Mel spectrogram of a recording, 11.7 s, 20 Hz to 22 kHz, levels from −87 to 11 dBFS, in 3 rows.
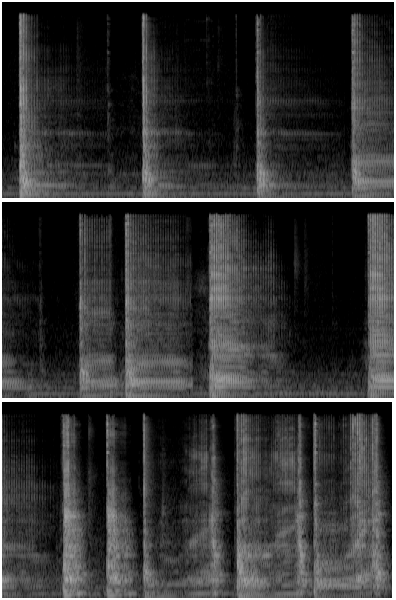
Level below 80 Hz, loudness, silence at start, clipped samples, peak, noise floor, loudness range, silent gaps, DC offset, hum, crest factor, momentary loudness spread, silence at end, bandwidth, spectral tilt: -54 dBFS; -27 LUFS; 0.15 s; under 0.1%; 0 dBFS; -56 dBFS; 8 LU; none; under 0.1%; none; 30 dB; 22 LU; 0 s; 17.5 kHz; -1.5 dB/octave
